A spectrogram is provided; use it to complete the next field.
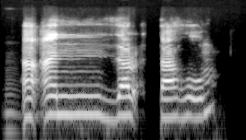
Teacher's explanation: dibacakan antara izhar dan idgham tanpa sabdu serta didengungkan sekadar 2 harakat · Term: ikhfa haqiqi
